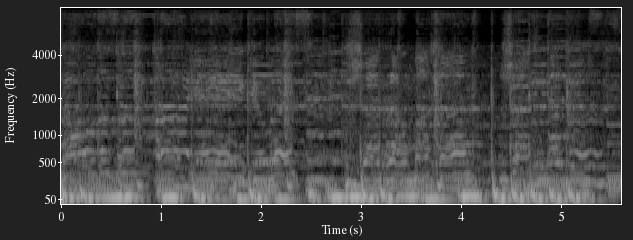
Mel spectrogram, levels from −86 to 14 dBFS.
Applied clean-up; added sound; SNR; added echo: none; none; none; reverberation time 0.4 s.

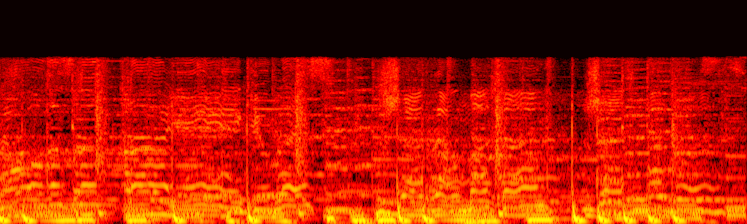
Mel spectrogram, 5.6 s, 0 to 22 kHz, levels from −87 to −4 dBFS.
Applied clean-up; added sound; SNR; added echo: none; none; none; none.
